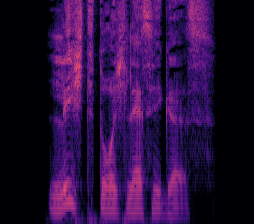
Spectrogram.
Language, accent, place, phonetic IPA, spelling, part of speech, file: German, Germany, Berlin, [ˈlɪçtˌdʊʁçlɛsɪɡəs], lichtdurchlässiges, adjective, De-lichtdurchlässiges.ogg
- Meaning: strong/mixed nominative/accusative neuter singular of lichtdurchlässig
